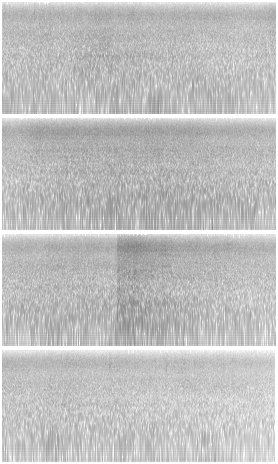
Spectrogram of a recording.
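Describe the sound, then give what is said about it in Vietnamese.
Rough, stormy sea with waves crashing in a continuous loud roar that swells and eases, punctuated by one sharper crash partway through; no voices. “Nó quẩy đuôi một cái thật mạnh rồi lặn luôn xuống biển.”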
